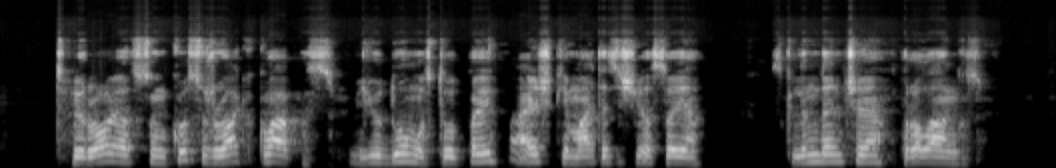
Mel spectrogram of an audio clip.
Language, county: Lithuanian, Vilnius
